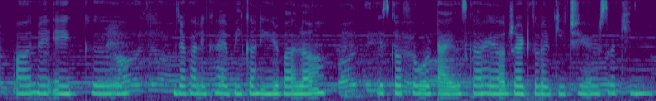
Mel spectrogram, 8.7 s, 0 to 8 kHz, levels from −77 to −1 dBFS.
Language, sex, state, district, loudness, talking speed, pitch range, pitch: Hindi, female, Uttar Pradesh, Jyotiba Phule Nagar, -31 LUFS, 130 wpm, 220-235 Hz, 230 Hz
